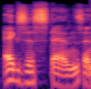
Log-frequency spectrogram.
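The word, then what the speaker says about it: eXistenZ: It's actually in the film, they pronounce it Existence.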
